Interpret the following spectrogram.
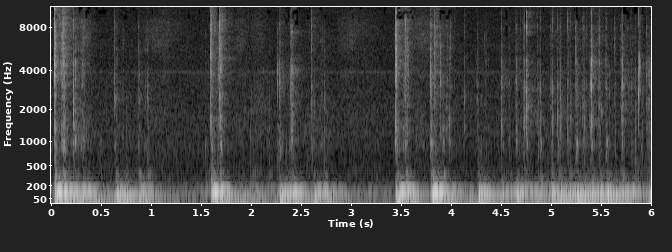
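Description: Computer keyboard keystrokes as code is edited letter by letter: scattered taps, a short pause about halfway, then a quicker run of keys.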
